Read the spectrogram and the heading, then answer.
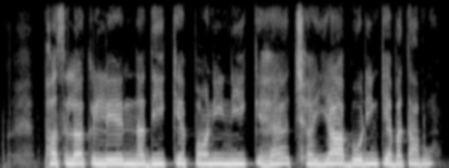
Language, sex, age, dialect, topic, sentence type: Maithili, female, 18-24, Angika, agriculture, question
